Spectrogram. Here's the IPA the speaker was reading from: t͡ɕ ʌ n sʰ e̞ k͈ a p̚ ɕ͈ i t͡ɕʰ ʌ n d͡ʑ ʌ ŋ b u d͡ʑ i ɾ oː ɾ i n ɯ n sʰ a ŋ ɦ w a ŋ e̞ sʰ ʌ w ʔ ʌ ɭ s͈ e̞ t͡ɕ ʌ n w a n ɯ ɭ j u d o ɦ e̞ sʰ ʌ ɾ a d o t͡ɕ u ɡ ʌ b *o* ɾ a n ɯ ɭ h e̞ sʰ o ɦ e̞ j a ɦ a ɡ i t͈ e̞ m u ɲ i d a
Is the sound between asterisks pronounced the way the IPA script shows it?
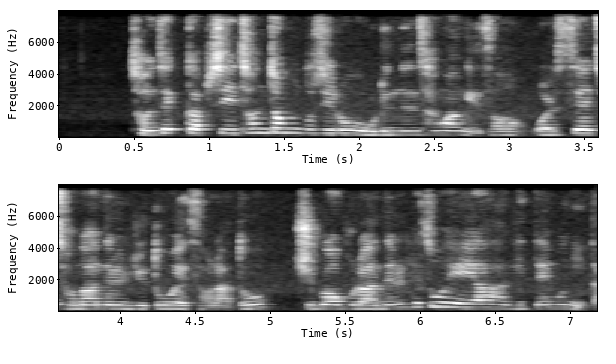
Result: no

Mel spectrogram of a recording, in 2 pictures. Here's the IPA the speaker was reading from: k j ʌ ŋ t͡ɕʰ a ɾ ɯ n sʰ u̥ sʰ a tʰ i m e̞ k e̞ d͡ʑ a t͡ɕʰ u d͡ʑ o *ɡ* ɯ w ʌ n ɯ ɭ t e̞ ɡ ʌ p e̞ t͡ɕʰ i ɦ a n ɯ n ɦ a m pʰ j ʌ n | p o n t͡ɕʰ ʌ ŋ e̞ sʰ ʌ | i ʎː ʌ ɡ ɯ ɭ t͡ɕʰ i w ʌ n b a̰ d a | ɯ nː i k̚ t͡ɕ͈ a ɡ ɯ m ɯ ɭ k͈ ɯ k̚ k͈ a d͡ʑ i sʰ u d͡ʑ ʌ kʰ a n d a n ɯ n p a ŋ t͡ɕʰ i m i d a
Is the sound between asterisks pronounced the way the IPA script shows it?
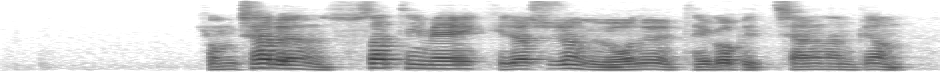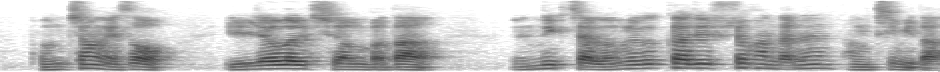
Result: no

